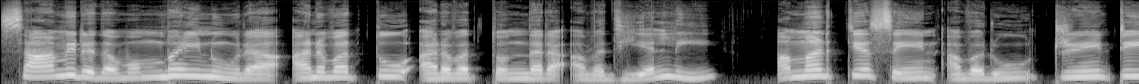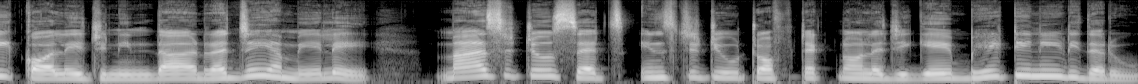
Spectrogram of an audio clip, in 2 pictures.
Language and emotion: Kannada, neutral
